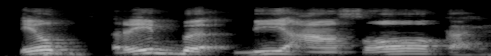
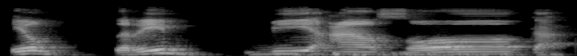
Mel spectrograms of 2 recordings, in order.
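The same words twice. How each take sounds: First: The first b is released with a bounce, separated. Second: The two b sounds merge into one doubled b. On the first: "Asli katanya begini. Aslinya ini" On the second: "seperti kita membaca tasydid. Tidak dibaca qalqalah"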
